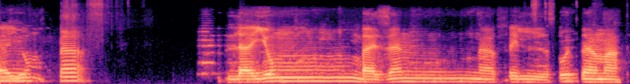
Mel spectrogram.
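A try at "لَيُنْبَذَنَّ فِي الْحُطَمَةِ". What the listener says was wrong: अच्छा, आप उसको नून पढ़ रहे हैं या मीम पढ़ रहे हैं? क्यों? ना, नून साकिन के बाद बा आए तो, कोई और बताइए, है? इकलाब होता है, ठीक है। नून साकिन के बाद अगर बा आए, नून साकिन नजर आ रहा है आपको? लयूम, लयूम में ये जो नून है, या के बाद उसके ऊपर सुकून है, उसके बाद क्या आ रहा है? बा आ रहा है।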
